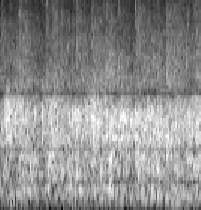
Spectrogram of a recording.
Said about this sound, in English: Well, good morning, church. I'm so blessed by these guys, and can we just give another round of applause for our children?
